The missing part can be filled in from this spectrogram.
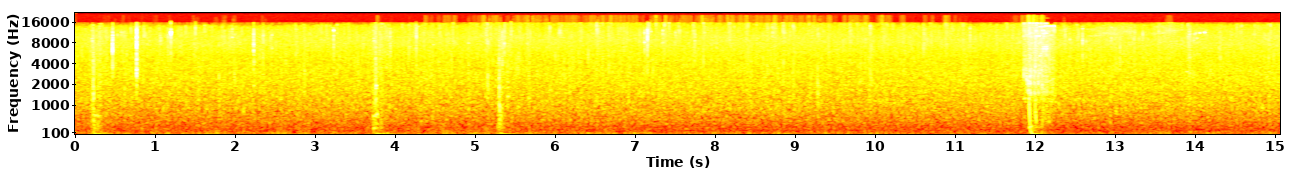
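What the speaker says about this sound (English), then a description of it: "Starting to rain now." Steady, faint rain falls in the Ark Survival Ascended video game, a constant hiss with a few brief louder bursts, no voices.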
